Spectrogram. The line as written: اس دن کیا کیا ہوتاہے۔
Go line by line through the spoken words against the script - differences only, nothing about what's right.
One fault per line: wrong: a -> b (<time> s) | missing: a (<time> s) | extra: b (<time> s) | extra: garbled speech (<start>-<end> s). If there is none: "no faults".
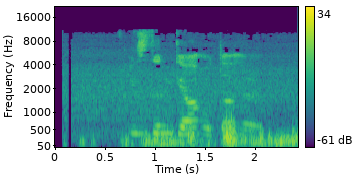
missing: کیا (1.4 s)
